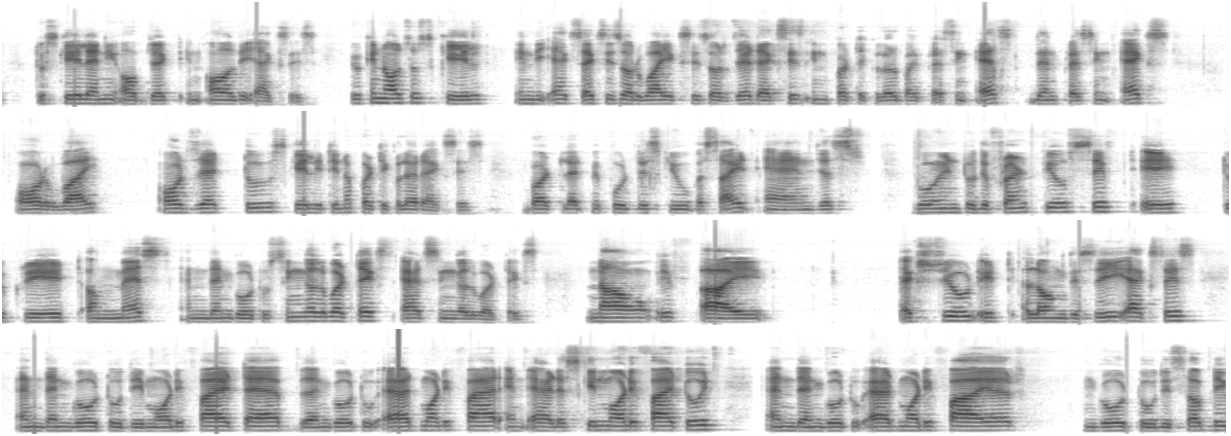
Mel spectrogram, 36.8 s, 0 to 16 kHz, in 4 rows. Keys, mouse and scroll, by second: 7.3 s, 13.6 g, 15.1 click, 16.0 KP_1, 17.1 shift+a, 25.0 e, 29.9-31.5 drag, 32.9 click, 33.9-36.7 drag.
